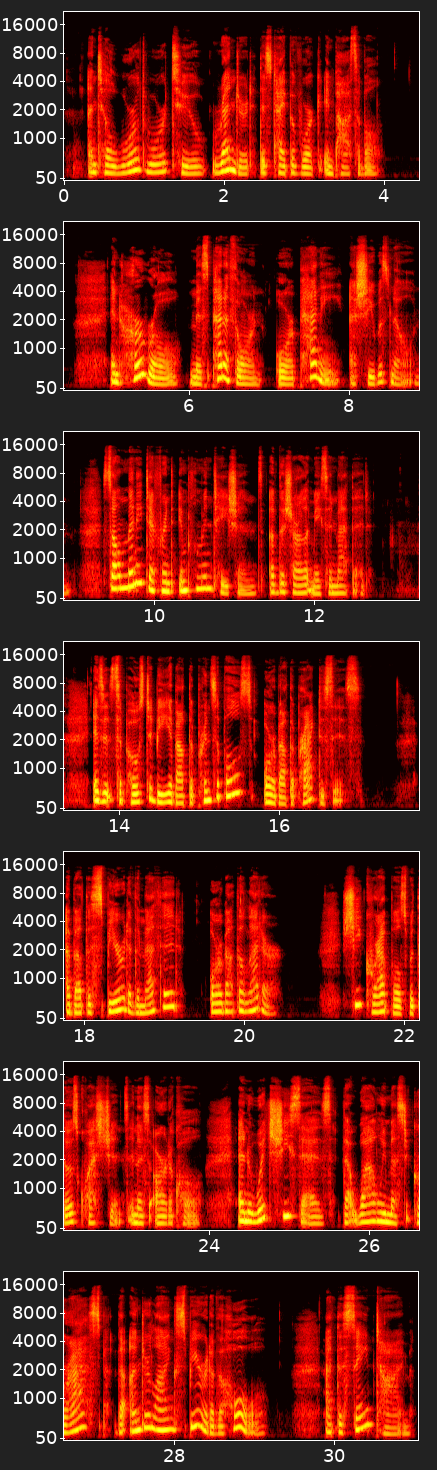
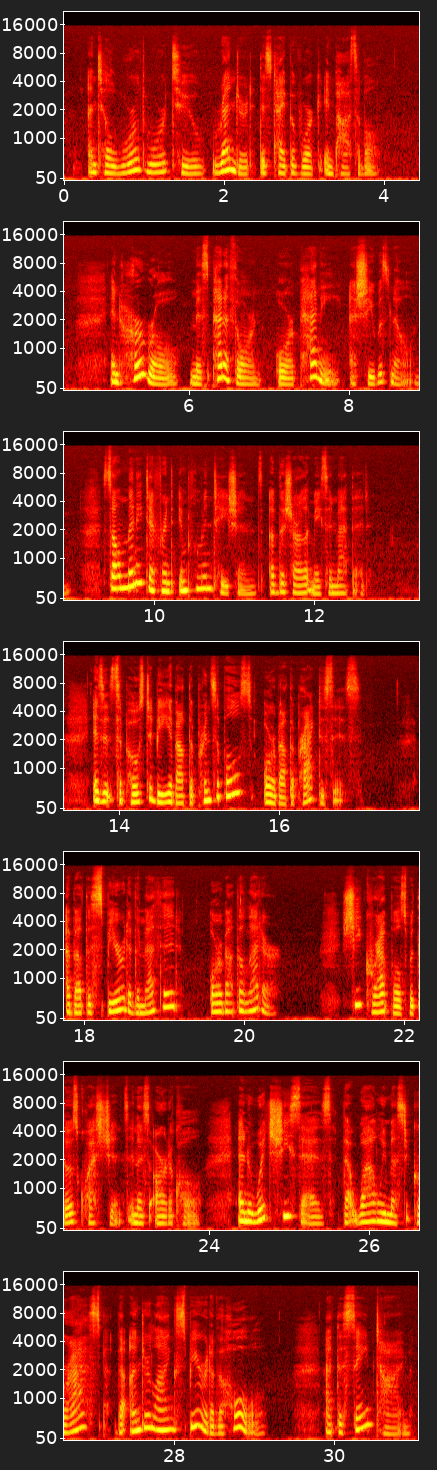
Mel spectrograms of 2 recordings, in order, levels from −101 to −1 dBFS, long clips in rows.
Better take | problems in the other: first | hiss; faint; throughout; 30 dB below the speech

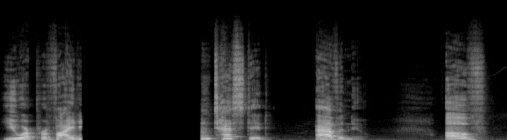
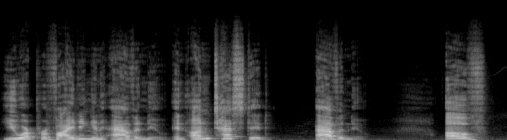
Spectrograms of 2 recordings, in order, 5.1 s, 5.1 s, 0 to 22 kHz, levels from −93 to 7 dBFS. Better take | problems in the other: second | audio cutting out; at 1 s for 1 s

